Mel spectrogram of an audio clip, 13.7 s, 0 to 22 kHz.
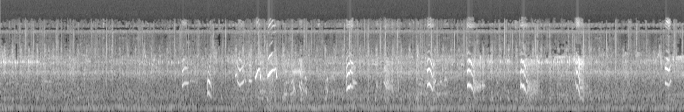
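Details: Street-dog puppies, 30 days old, nursing from their mother: a run of short high whimpers and yips, sharply falling squeaks repeated every second or so, over a steady low background hum.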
